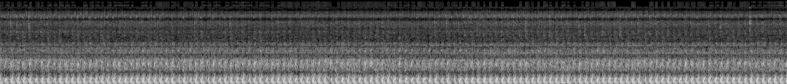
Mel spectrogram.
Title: Bt420x How does my idle sound to you? Does it need come down just a bit #minibike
